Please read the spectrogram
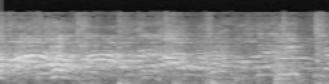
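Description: Speech only: several voices talking over one another, with hurried calls of 'quick'.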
